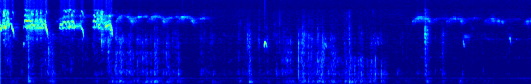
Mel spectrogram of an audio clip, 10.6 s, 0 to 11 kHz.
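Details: Twelve-day-old falcon chicks at Théding on 22 June 2023, struggling over large prey as they feed. Scuffling and rustling come first, followed by series of high, thin, wavering squeals.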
